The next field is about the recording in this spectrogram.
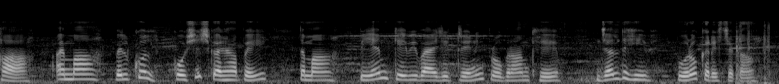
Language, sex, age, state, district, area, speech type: Sindhi, female, 30-45, Rajasthan, Ajmer, urban, spontaneous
